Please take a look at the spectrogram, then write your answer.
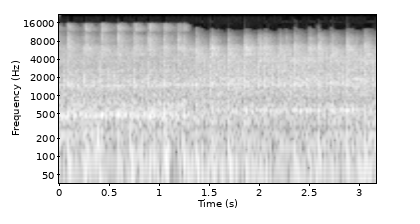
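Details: Husqvarna TE 300 TPI two-stroke dirt bike after the fuel pump filter was replaced with an OEM part during winter maintenance. Crisp, slightly uneven idle popping about three beats a second, no knocks or rattles: normal idle.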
